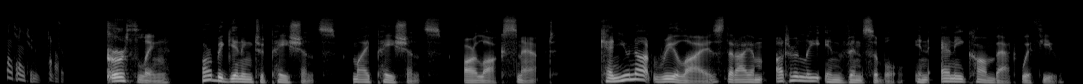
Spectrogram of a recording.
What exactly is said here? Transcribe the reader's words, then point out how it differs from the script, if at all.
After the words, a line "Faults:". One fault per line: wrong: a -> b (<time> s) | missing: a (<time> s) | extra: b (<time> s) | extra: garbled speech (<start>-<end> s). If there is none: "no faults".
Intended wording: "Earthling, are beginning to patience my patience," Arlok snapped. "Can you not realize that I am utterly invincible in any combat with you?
"Earthling, are beginning to patience my patience," Arlok snapped. "Can you not realize that I am utterly invincible in any combat with you?
Faults:
no faults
